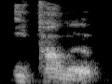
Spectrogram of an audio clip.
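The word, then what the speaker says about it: 痛む: Pain in Japanese, the kunyomi, or the Japanese pronunciation of the word, is, as a verb, itamu.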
